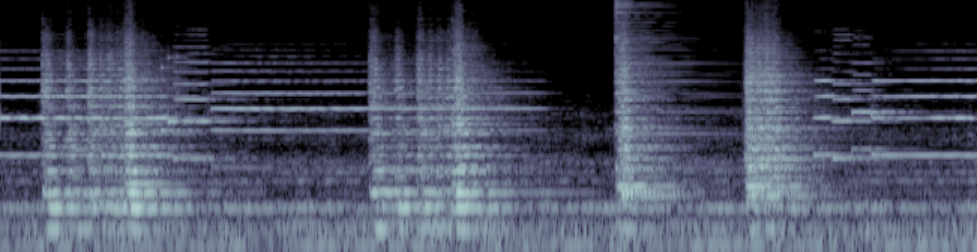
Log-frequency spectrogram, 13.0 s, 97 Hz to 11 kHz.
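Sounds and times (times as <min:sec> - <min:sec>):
orchestral chords: 0:00.0 - 0:13.0.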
